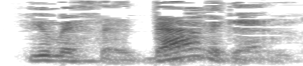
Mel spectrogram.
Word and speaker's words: you may say that again: 它发音的重点就是把重点放到 that 这个单词上，叫 you may say that again。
